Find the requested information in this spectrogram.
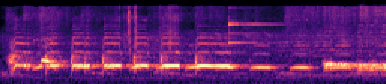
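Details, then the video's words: Bangkok-type perkutut zebra dove from Java in a loud, active song: repeated pulsed coos about twice per second, then level sustained whistles, with a second softer cooing voice behind. "Merdu Suara Besar perkutut bangkok gacor"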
